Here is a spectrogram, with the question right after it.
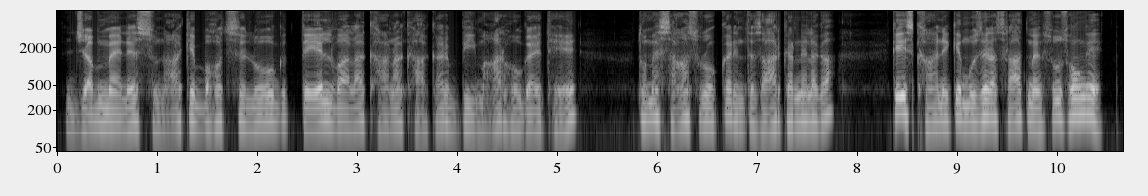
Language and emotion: Urdu, fearful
